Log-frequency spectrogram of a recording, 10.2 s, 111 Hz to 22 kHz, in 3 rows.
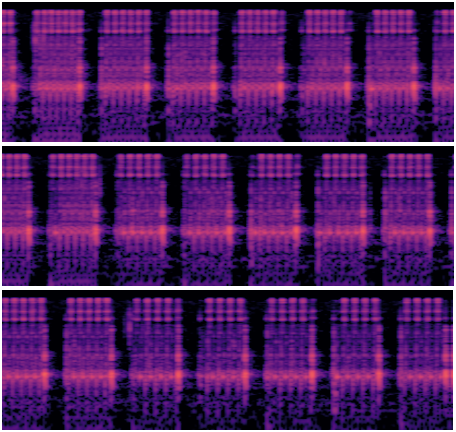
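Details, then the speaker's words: Medela Pump in Style electric breast pump, described as hospital grade, powered on and then turned down from its starting level. Rhythmic, very regular whirring suction cycles at about 120 a minute. "so if i power this on so you hear how fast it's going but i can turn it down"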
